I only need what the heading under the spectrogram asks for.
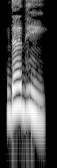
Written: ದಧಿ

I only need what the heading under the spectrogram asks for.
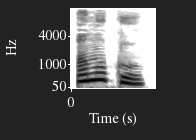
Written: ಆಮೋಘ

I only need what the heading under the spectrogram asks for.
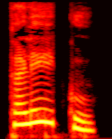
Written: ದಳೆಯಿಕ್ಕು

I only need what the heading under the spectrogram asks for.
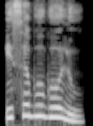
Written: ಇಸಬಗೋಲು

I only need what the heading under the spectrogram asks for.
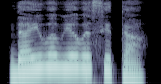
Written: ದೈವವ್ಯವಸಿತ

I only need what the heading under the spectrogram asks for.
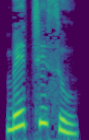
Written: ಬೆಚ್ಚಿಸು

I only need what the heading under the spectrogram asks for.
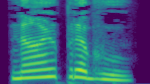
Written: ನಾಳ್ಪ್ರಭು

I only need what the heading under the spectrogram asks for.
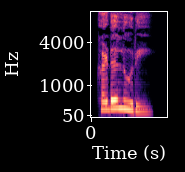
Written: ಕಡಲುರಿ

